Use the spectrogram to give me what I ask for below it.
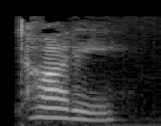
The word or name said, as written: tottie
